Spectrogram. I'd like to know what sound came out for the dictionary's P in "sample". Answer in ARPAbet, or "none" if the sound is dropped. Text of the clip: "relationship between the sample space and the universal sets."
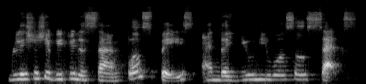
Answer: P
